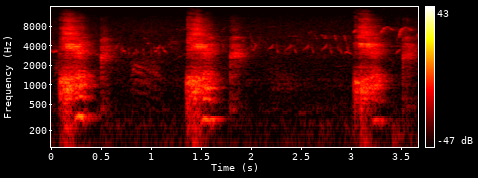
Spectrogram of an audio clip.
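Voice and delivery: soft whispered croaks; croaking. A narrator's reading. Mysterious noise from snail's house, soft croaks. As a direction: croak it quietly.

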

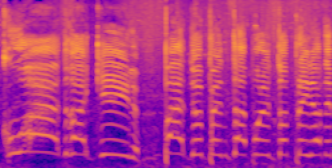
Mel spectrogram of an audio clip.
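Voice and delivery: slow drawn-out announcer shout; fighting game announcer. Real, not acted. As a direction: stretch out the name like an arena announcer. Annonce du triple et quadra kill. (annonceur de jeu de combat)

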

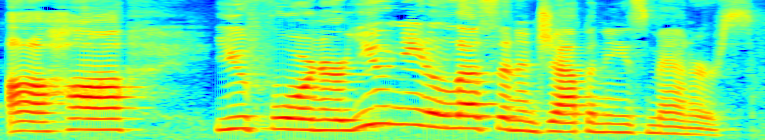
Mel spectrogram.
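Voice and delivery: put-on shouting drunk picking a fight; drunken shout. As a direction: bellow it at the foreigner to pick a fight.

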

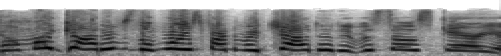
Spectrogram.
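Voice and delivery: high, loud mock melodrama; overreacting person. Mocking people who overreact to Disney scenes, hammed-up and high. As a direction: gush it like a hammed-up drama queen. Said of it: "people just overreacted".

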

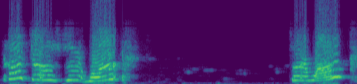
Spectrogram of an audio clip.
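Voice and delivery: squeaky voice, way up high after the drink; helium-high voice. Real, not acted. Kid testing a voice-changing drink, squeaky high. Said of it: "see if it changes my voice".

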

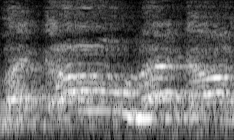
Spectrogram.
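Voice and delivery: high-pitched hollered plea; mock panicked yell. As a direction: re-enact a dad yelling under clinging kids. Father pleading under climbing children.

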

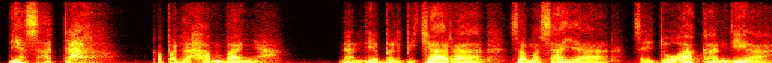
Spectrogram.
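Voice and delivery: ordinary talk

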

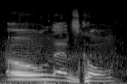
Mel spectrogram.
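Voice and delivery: high, slow startled gasp at the cold; cold shock. Real, not acted. Reaching into the frigid creek for a bottle, sharp gasp. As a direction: yelp at the icy water. Hand into icy creek water.

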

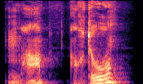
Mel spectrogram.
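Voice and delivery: astonished question, leaping up at the end. A narrator's reading. Prisoner recognizes the servant, astonished. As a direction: exclaim in surprise, voice rising high. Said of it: "rief Halford erstaunt".

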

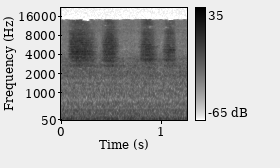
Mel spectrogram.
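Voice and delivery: soft, voiceless repeated shh; shushing. Pretend. Man quieting his crying baby, gentle shushing.

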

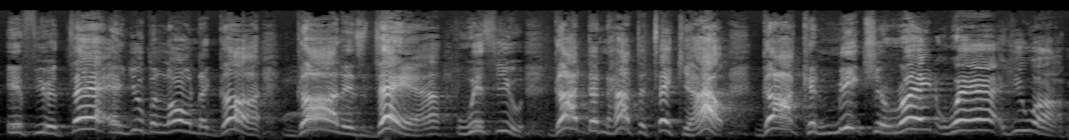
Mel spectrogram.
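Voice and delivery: loud, slow preaching climax; shouted preaching. Acted. Pastor assuring the congregation God is there, shouted preaching. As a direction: cry it out over the pews.

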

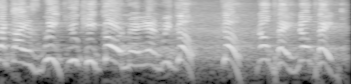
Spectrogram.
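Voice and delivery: high, full-volume re-enacted rallying yell; hammed-up relentless motivational shout; shouting coach. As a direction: scream your wife up the mountain. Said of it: "I'm shouting up the mountain".

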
